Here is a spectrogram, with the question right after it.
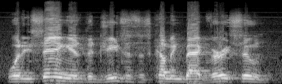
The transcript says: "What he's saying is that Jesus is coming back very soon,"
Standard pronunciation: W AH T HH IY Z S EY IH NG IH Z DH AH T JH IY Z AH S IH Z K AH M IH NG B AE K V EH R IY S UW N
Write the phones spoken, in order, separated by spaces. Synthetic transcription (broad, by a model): W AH T HH IY Z S EY IH NG IH Z DH AH T JH IY Z AH S IH Z K AH M IH NG B AE K V EH R IY S UW N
